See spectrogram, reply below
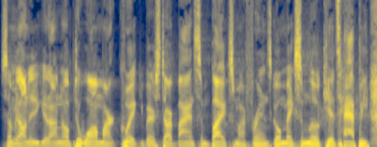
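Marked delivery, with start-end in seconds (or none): none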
